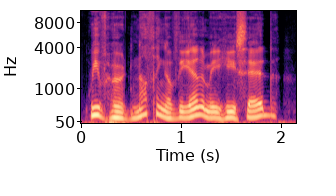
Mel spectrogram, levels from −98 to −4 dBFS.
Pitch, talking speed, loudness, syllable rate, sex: 140 Hz, 250 wpm, -15 LUFS, 6.7 syllables/s, male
